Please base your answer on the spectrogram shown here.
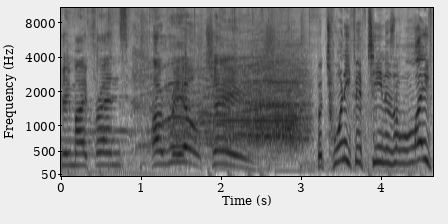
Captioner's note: crowd cheers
